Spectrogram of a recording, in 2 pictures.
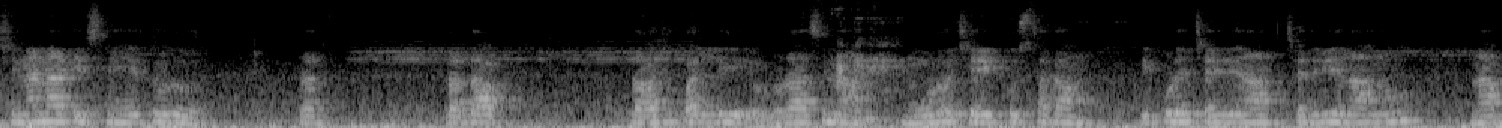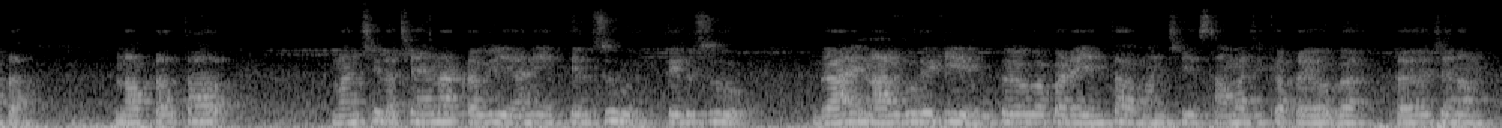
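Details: Young male patient reading a passage before voice therapy, with a high-pitched female-type voice, no throat pain and a double voice noted by the therapist; puberphonia with diplophonia.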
